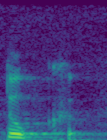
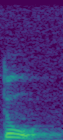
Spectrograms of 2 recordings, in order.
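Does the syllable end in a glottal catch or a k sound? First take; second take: k sound; glottal catch. First: The syllable ends with a k sound. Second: The syllable ends with a glottal catch. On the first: The speaker calls it wrong. "bukan tuk. Kalau tuk jadi huruf kaf" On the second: The speaker calls it right. "bunyi tu"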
